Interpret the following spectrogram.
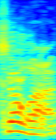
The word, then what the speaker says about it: Socha: the great noi so SOA SOA excuse me I I mess it up all the time no SOA and it's spelled spelled s o c h a so it's very fanatic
